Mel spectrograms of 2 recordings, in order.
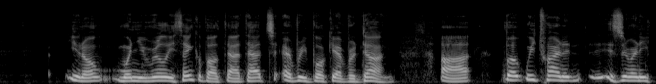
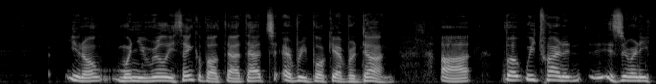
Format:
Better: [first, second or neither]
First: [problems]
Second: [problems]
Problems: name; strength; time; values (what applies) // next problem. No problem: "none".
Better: neither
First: none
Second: none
